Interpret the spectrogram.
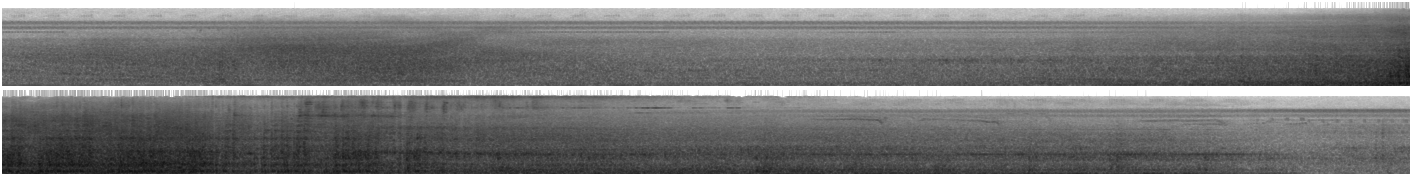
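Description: A white limited-express electric train passing close by. Its wheels on the rails rise to a loud rush about halfway through, with clattering over the rail joints and a steady ringing tone from the wheels, then fade as it moves away.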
